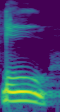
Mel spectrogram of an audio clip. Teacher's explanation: কফটা হচ্ছে জিহ্বার গোড়া থেকে উপরের তালুর সঙ্গে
